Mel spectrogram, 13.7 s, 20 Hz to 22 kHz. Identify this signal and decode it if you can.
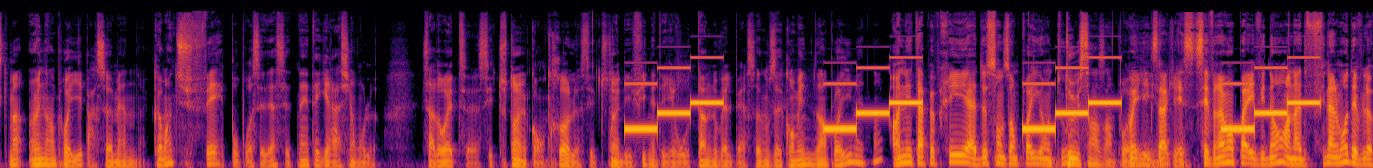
Telephone call progress tone (ITU plan), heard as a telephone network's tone, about 950, 1400, 1800 Hz, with speech in French. Special information tone.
